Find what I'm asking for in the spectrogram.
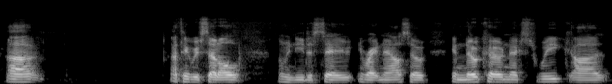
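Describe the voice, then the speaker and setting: A middle-aged man hosting a casual sports podcast, meandering and halting, often padding his sentences with filler phrases. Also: fairly low pitch, level tone, a bit bright, no echo. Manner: halting, meandering delivery with frequent "you know". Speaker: podcast host.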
